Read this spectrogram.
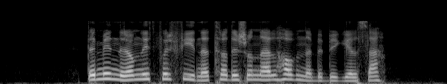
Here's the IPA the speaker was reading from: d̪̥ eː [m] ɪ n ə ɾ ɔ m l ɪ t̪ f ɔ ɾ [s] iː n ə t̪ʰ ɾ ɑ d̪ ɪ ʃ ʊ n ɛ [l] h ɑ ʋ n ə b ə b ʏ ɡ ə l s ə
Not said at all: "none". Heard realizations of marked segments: m, f, l

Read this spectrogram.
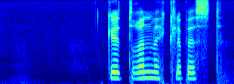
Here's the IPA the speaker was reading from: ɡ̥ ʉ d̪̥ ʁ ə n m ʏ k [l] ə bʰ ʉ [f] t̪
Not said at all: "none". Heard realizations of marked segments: l, s

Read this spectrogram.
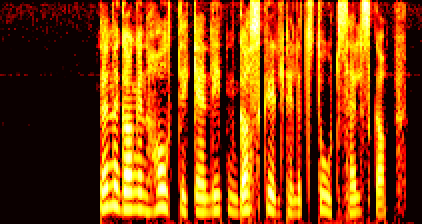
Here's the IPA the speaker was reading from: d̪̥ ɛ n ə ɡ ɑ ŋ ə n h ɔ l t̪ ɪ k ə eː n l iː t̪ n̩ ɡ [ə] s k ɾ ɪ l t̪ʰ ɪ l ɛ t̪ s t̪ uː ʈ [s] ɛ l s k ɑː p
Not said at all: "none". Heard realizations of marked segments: ɑ, s

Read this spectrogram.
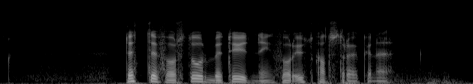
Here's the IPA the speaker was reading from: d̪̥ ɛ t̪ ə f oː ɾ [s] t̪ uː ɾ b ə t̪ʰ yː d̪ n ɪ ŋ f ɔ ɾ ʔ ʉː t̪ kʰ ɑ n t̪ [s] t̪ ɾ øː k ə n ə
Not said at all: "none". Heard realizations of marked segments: s, s

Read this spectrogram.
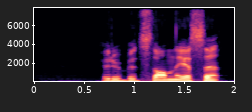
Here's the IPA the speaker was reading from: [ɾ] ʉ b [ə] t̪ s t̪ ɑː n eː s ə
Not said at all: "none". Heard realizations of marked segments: ɾ, ə

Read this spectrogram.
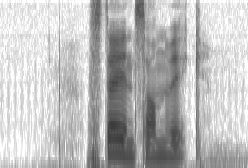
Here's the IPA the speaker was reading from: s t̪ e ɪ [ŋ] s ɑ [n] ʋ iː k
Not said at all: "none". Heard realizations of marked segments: n, n

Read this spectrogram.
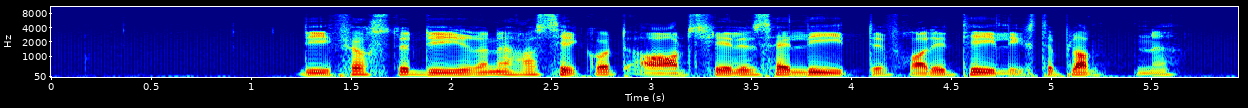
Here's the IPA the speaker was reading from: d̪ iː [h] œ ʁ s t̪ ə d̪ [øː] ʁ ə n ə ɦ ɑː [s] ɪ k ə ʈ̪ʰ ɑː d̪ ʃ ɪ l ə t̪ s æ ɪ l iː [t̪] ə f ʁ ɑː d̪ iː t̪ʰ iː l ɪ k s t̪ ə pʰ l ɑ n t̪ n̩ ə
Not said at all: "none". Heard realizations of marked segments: f, yː, s, t̪

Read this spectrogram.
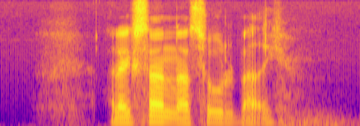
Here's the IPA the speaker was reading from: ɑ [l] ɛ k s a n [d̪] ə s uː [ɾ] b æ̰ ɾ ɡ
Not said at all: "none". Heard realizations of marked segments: l, d̪, l

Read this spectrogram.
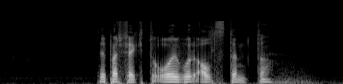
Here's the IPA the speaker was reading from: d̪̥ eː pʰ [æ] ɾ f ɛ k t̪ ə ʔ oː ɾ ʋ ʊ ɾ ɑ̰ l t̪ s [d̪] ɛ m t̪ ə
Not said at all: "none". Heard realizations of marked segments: æ, t̪

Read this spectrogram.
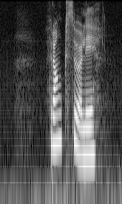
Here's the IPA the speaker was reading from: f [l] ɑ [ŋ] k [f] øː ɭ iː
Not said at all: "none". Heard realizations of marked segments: ɾ, ŋ, s

